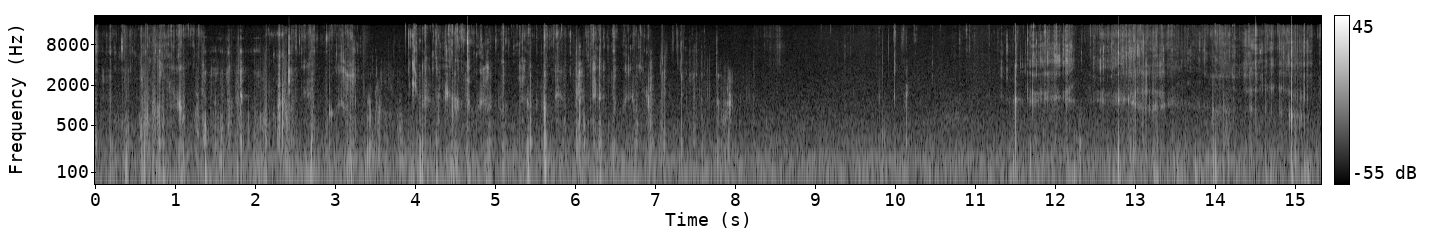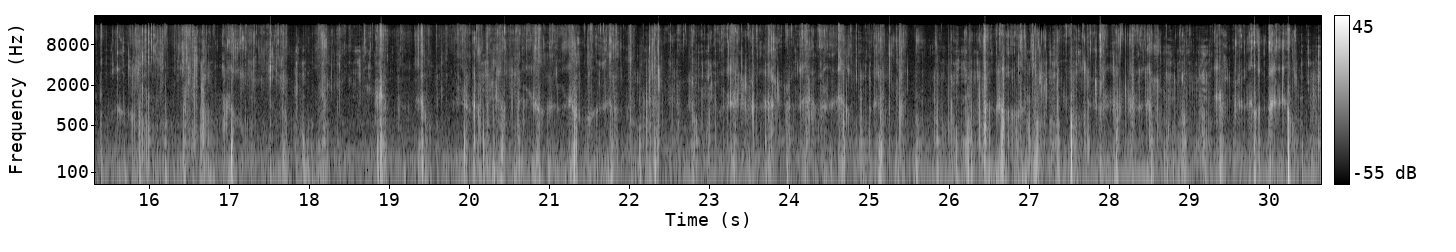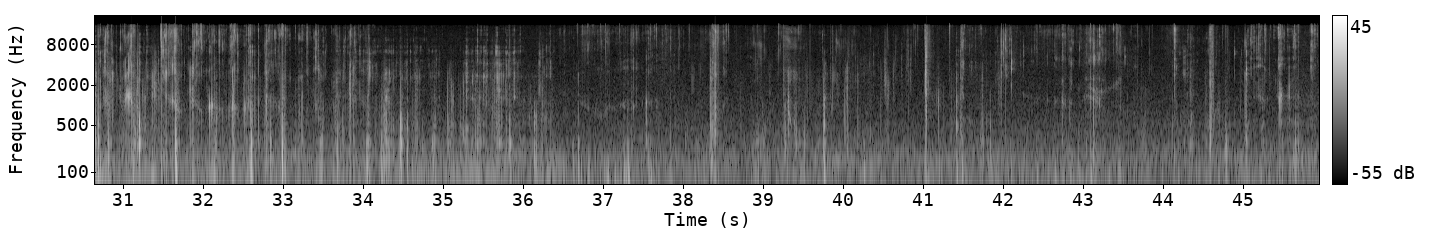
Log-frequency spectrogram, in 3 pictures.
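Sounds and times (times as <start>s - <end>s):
crunchy chewing and biting: 0.0s - 8.6s, 9.8s - 45.9s.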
